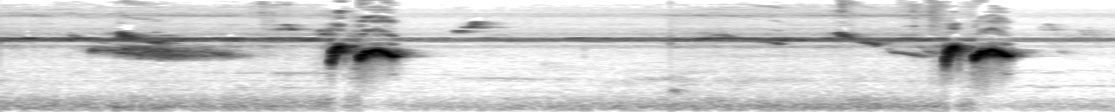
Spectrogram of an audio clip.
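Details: Female red-whiskered bulbul in a cage giving calls meant to stimulate a male or form a pair: two loud, clipped double chirps about three seconds apart, each preceded by a soft warble, with a high steady whine throughout.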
